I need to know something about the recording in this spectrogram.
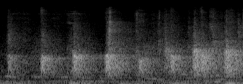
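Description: A run of short, sharp knocks, about three a second, starting a little under half a second in.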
